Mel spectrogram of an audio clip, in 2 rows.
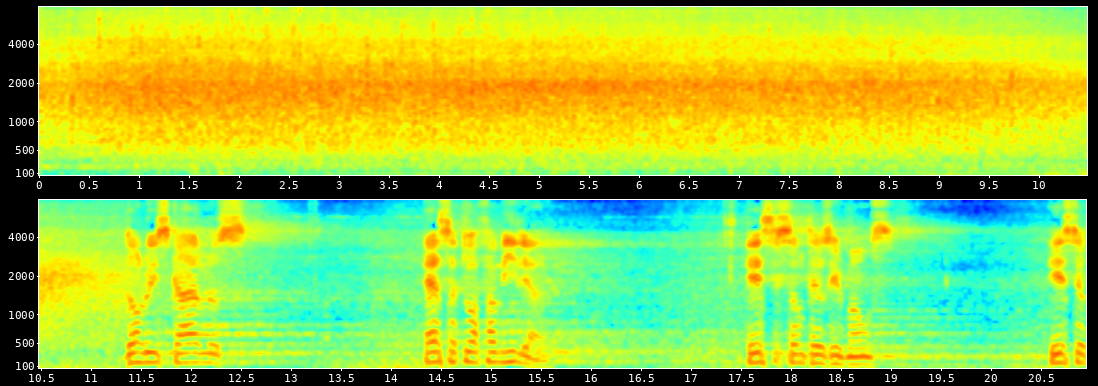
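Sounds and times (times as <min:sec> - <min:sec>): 
audience applause for the church of São Carlos: 0:00.0 - 0:11.4
speech: 0:11.4 - 0:12.6, 0:14.3 - 0:15.7, 0:17.5 - 0:19.0, 0:20.6 - 0:20.9.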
